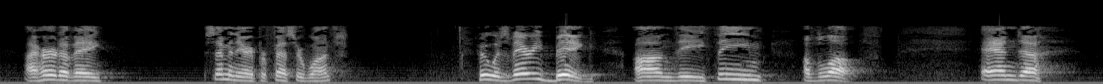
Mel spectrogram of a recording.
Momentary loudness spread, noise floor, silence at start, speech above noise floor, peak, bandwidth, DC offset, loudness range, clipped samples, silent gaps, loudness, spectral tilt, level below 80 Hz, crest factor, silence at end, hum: 12 LU; -41 dBFS; 0.25 s; 26 dB; 0 dBFS; 6.4 kHz; under 0.1%; 7 LU; under 0.1%; none; -15 LUFS; -5 dB/octave; -40 dBFS; 16 dB; 0.5 s; none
